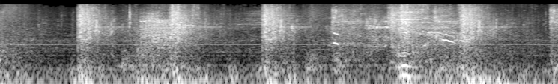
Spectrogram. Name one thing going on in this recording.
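Blades slash and clang in heavy, repeated strikes.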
